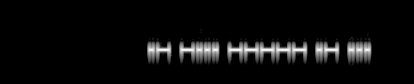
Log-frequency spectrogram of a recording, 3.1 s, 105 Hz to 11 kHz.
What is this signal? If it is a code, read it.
Morse code, heard as a keyed tone, about 40 wpm, 700 Hz. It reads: AB0AS
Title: USA Call Signs - 3x Character Spacing - 40wpm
